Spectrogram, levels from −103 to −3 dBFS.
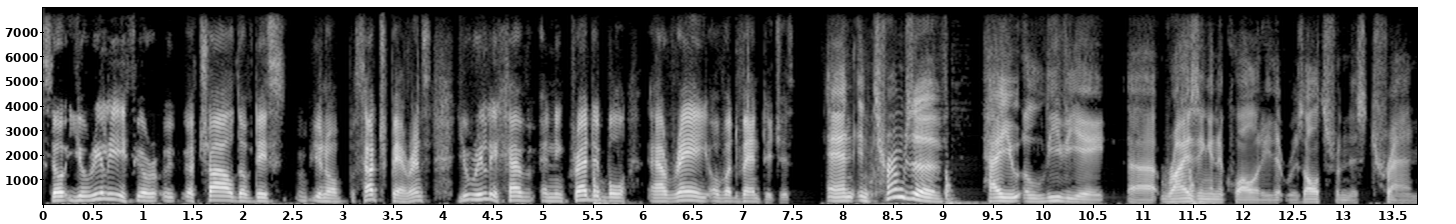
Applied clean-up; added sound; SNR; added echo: classical method spectral subtraction.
